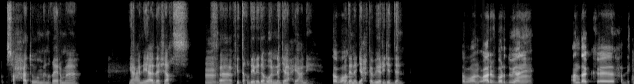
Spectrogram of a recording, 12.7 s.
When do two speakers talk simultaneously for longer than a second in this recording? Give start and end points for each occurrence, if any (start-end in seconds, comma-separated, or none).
none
